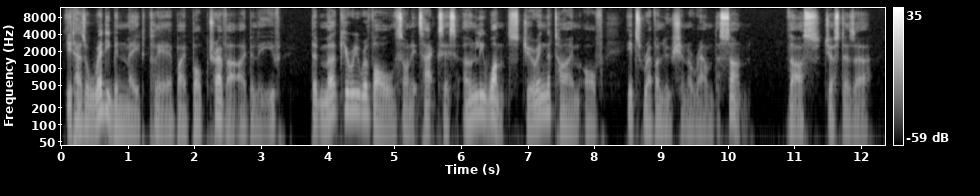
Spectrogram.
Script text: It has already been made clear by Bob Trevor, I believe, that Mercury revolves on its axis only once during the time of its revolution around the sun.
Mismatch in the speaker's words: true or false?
true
